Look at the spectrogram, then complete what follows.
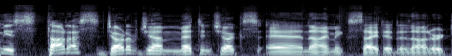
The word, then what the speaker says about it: Metencu: My name is Tas Darovjam Metenuk and I'm excited and honored to be here to be presenting the second day of Middle East qualifiers for Epha season 4.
